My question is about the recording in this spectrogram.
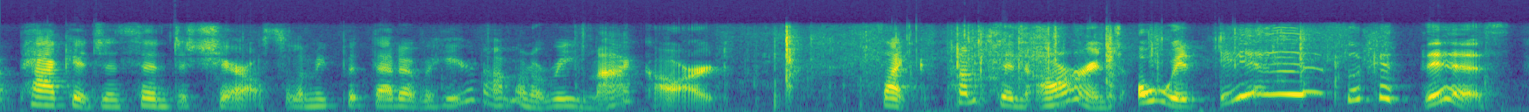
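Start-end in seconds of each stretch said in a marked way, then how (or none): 5.7-7.5 delighted coo. Real, not acted. Admiring the orange card.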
